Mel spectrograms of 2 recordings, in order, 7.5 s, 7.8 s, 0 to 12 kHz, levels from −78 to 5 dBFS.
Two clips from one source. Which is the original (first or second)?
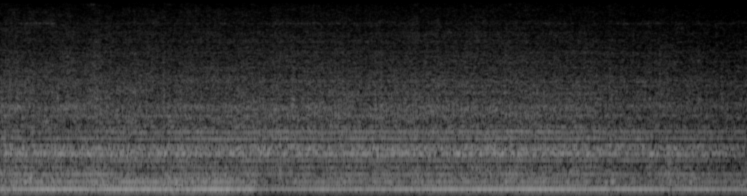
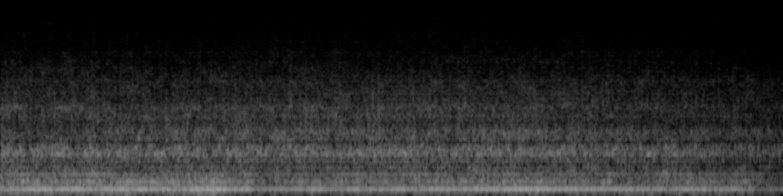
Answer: first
